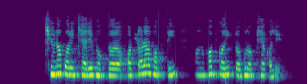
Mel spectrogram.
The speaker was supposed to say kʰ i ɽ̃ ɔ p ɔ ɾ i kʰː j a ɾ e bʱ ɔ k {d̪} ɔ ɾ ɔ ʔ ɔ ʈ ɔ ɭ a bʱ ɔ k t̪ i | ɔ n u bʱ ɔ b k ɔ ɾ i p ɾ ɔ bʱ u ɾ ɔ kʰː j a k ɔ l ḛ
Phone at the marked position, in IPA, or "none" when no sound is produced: t̪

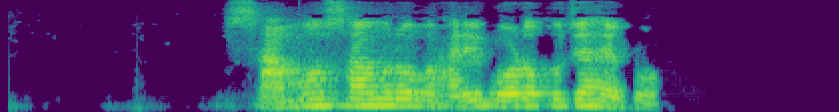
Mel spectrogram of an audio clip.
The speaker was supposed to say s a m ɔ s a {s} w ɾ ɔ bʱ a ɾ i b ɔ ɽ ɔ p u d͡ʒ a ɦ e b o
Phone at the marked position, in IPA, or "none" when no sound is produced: none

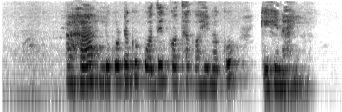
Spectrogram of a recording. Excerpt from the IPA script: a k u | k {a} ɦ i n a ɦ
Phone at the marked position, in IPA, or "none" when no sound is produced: e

